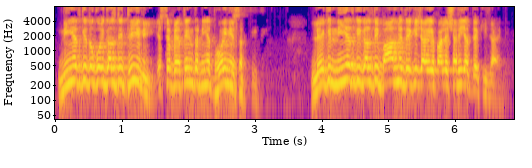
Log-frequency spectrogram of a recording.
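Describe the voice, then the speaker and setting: Man giving an animated religious lecture. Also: high-pitched. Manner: storytelling lecture, mixing in English words, rising emphatically in quoted passages. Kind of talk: Urdu religious lecture on the Prophet's life.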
